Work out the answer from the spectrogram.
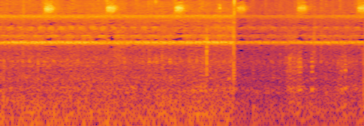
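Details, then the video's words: Chorus of grass insects near a fire: steady piercing trill with very high chirps pulsing about once a second, six chirps, broken by a sharp crackling snap midway. "풀벌레 소리"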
